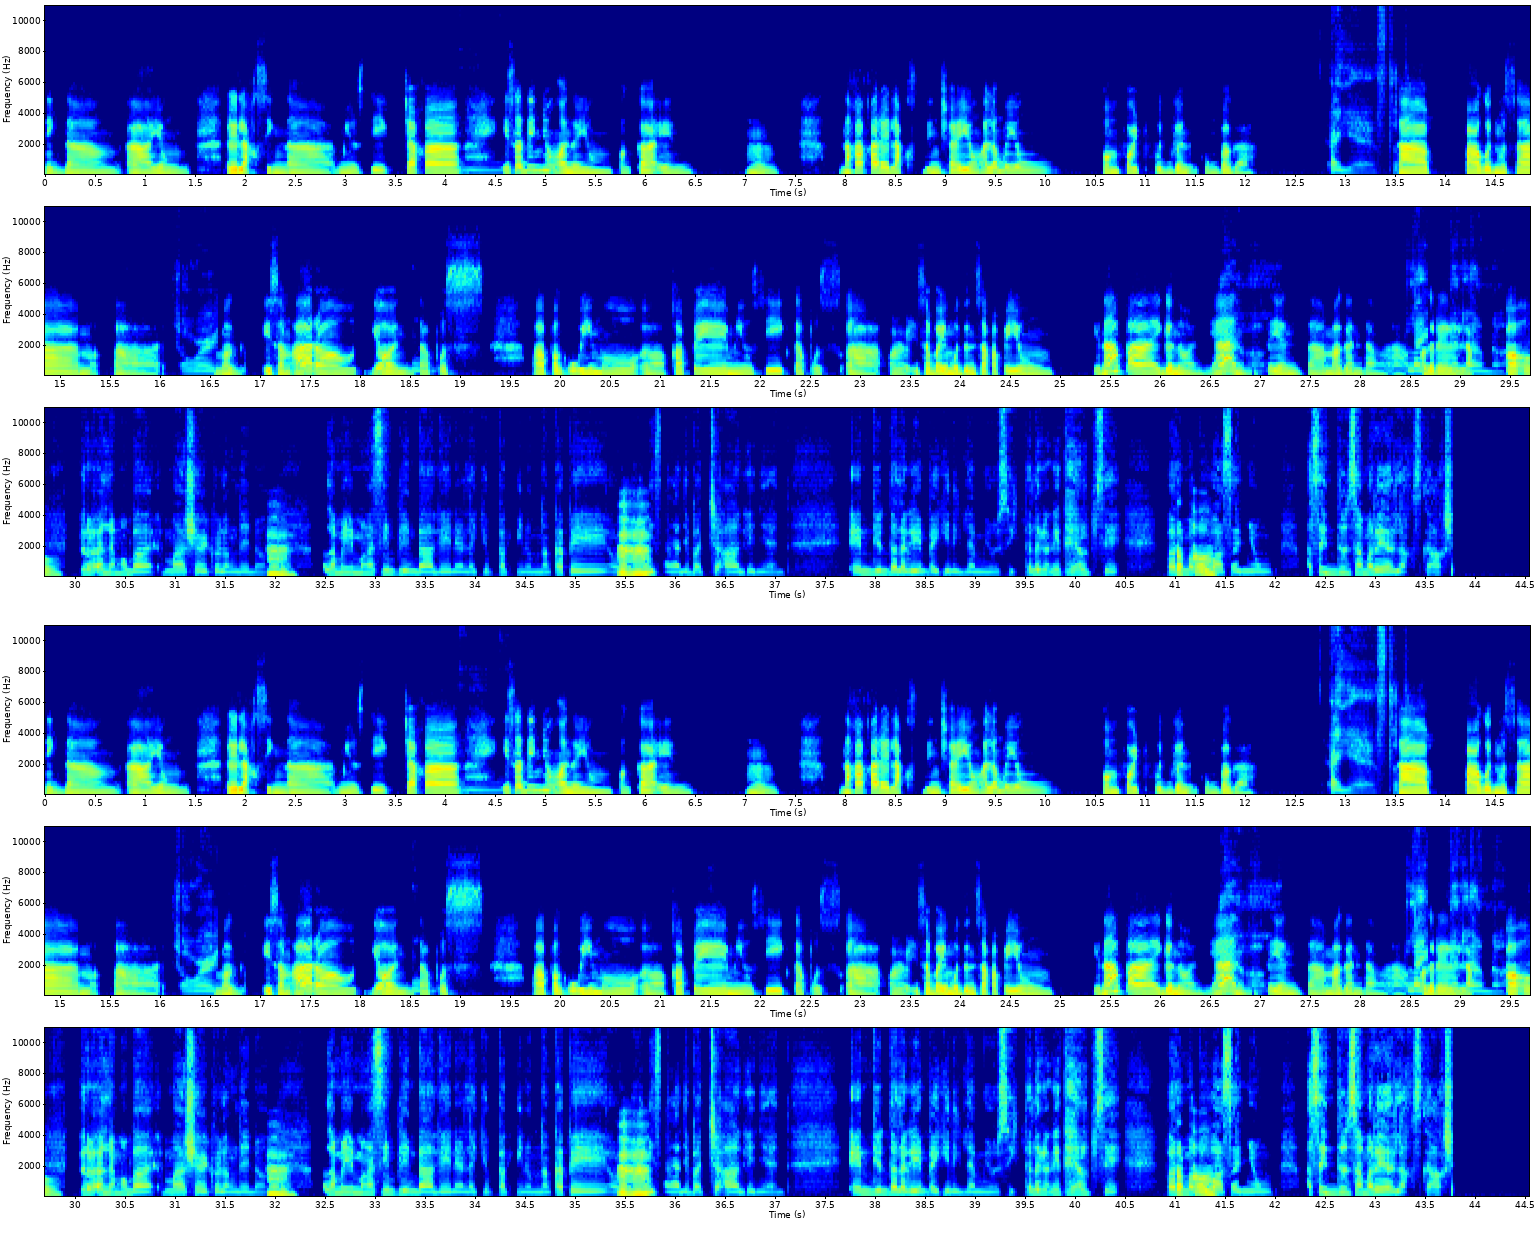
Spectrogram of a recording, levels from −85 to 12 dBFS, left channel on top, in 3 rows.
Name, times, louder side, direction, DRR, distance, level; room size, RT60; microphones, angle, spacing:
voice 1, 0.0-6.5 7.0-10.1 10.6-12.1 13.5-13.8 14.2-16.0 16.5-24.9 25.3-29.1 29.5-29.9 31.9-32.2 35.4-35.8 41.2-41.4, right 1 dB, 5° right, 0.4 m, -27 dB
voice 2, 4.2-4.7 12.8-13.6 16.2-16.6 18.5-18.6 26.6-27.0 28.5-29.5 30.1-43.8, right 4 dB, 30° right, 2.0 m, -38 dB
head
